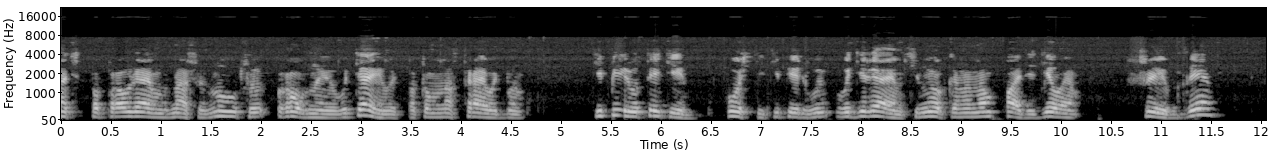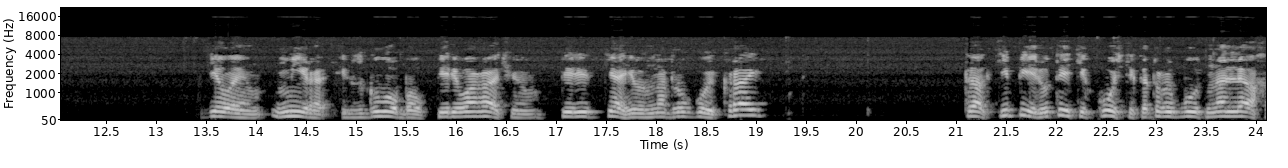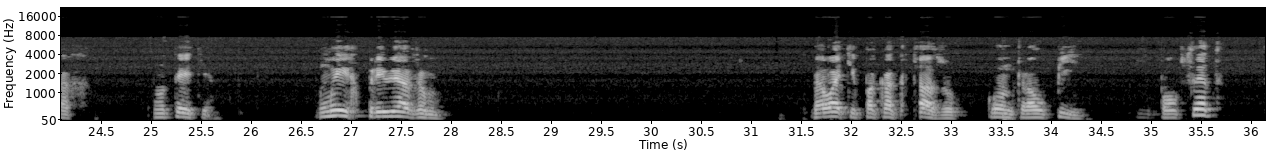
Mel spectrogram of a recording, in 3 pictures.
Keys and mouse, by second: 0.1-2.9 drag, 3.4 middle click, 4.9 click, 5.8 shift+click, 6.6 shift+click, 7.1 shift+click, 8.4 KP_7, 9.5 shift+middle click, 11.3 shift+d, 13.4-14.9 right drag, 15.8-19.5 drag, 20.1-21.9 middle drag, 23.1 middle click, 25.3 shift+click, 26.0-27.5 middle drag, 33.6 ctrl+p.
